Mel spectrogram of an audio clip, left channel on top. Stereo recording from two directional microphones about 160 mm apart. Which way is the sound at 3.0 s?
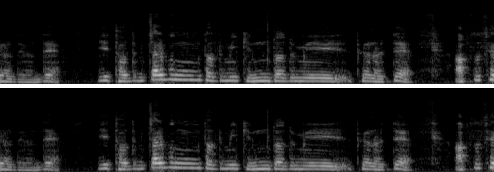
25° right (ahead or behind).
